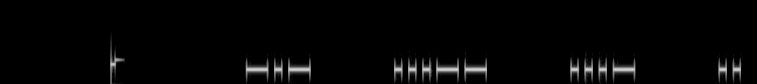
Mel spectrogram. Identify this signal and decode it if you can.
Morse code, heard as a keyed tone, about 17 wpm, spaced as for 8 wpm, 700 Hz. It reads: K3VI
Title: USA Call Signs - 4 Characters - 4x Character Spacing - 17wpm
